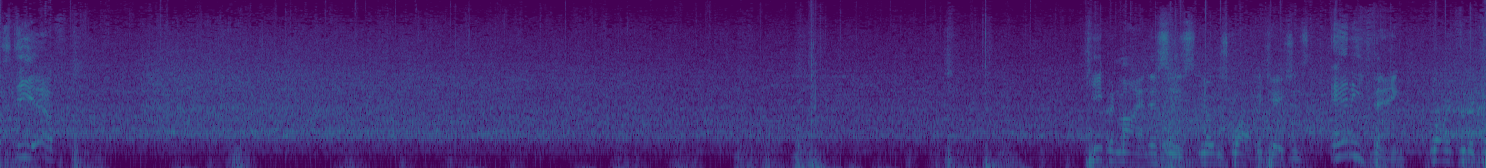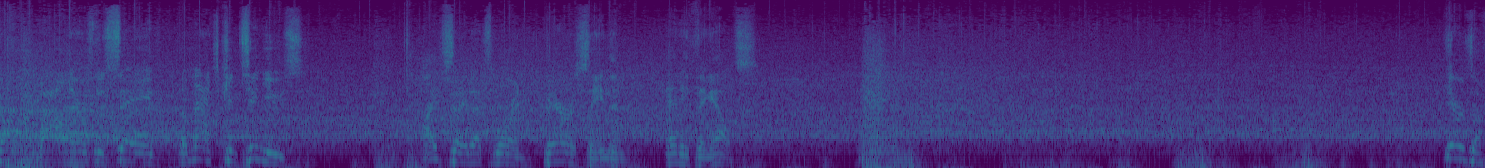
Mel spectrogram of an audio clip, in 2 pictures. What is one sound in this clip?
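A large arena crowd roars and cheers.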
